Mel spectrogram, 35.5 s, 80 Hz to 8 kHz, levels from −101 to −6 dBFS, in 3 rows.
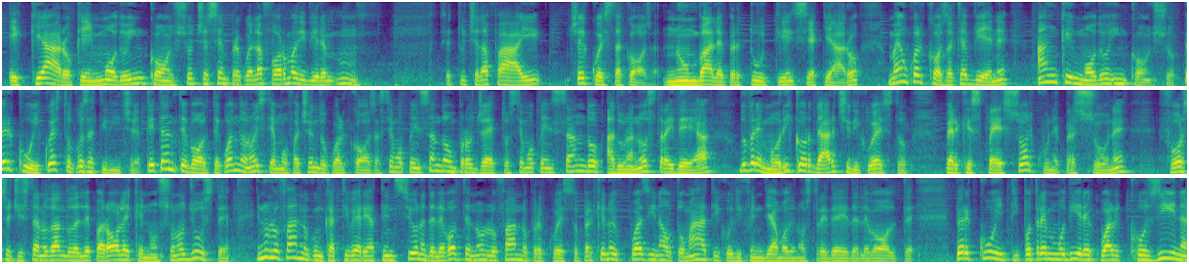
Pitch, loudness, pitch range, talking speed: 150 Hz, -16 LUFS, 125-180 Hz, 185 wpm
